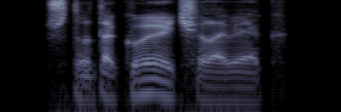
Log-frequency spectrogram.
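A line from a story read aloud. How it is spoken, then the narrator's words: Snort. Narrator (Russian): хмыкнул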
